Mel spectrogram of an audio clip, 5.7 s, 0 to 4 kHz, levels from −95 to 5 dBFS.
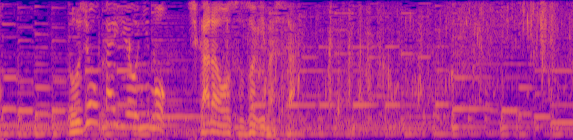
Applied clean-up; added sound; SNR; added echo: none; none; none; none.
